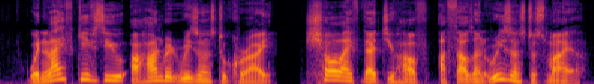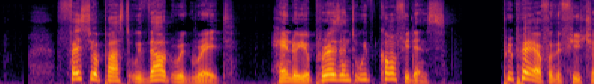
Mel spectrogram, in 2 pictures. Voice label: male swahili voice over english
